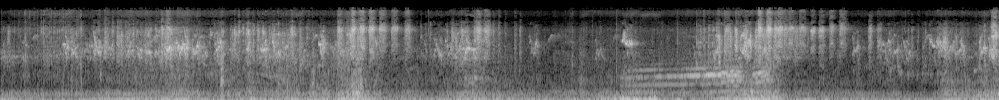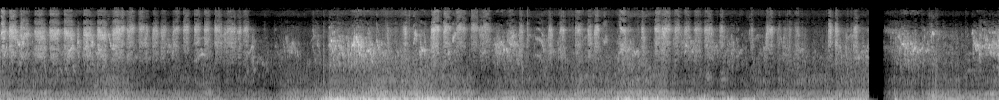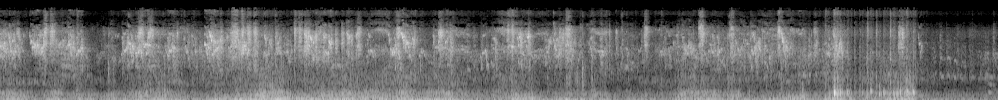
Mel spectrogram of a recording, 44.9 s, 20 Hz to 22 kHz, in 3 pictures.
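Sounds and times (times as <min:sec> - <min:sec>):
budgerigars chirping and chattering: 0:08.9 - 0:44.9
wing flapping: 0:42.4 - 0:43.8.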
